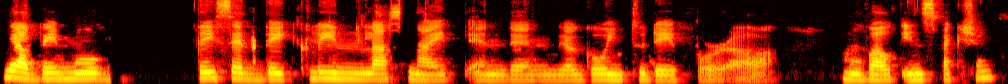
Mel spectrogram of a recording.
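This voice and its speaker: A woman's voice: lowish voice, flat delivery, slow, darkish tone. A woman calling in as a new landlord over a video call, hesitant and searching for words. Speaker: new investor caller.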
